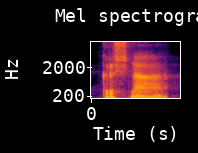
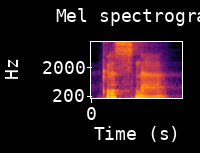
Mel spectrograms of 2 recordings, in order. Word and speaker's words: Krishna: When it is pronounced correctly as Krishna, the sound flows from the throat towards upper head. And when you pronounce it as Krishna, the flow is deflected towards the teeth.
